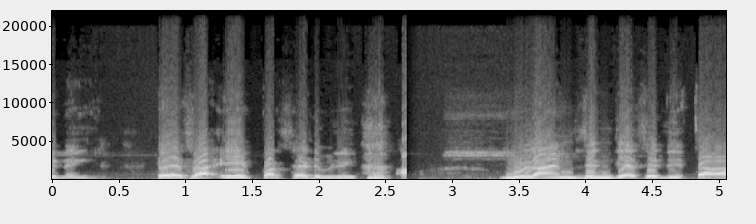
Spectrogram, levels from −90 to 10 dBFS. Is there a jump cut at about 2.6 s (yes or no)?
yes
